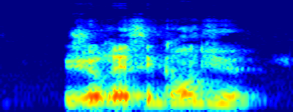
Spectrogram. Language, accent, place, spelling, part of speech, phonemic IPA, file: French, France, Lyon, jurer ses grands dieux, verb, /ʒy.ʁe se ɡʁɑ̃ djø/, LL-Q150 (fra)-jurer ses grands dieux.wav
- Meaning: to swear to God that, to swear on one's life that, to swear on a stack of Bibles that, to vow to (to make a promise or give an assurance with great conviction)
